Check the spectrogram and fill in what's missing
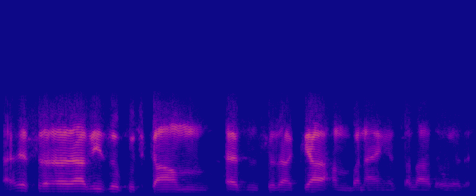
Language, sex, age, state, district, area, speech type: Urdu, male, 60+, Bihar, Supaul, rural, conversation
